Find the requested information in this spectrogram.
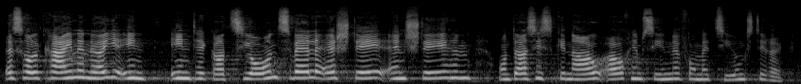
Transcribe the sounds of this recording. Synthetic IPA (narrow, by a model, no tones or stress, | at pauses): ʔɛsz̥ɔlkʰaɪnənœʏəɪnteɡ̥ʁat͡sjoːnsvɛləɛntʃteːən | ʊnt̚d̥asɪstɡ̥ənaʊʔaʊxɪmzɪnəfɔnɛt͡siːʊŋsd̥iʁɛkt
